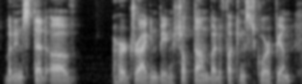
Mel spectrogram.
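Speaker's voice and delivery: ordinary talk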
